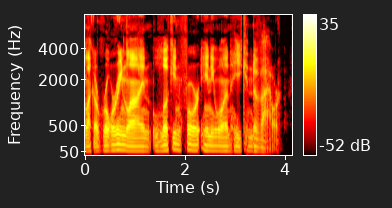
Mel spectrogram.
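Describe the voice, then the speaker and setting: The delivery comes at a fairly slow pace. The speaker has a Southern US accent. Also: man. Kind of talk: casual chat, faith discussion.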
